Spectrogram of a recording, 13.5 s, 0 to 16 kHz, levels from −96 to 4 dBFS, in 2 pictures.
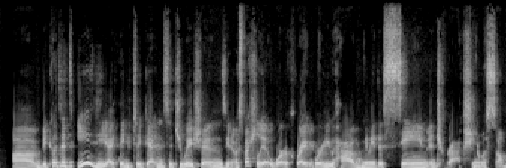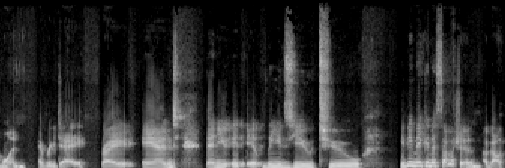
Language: English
